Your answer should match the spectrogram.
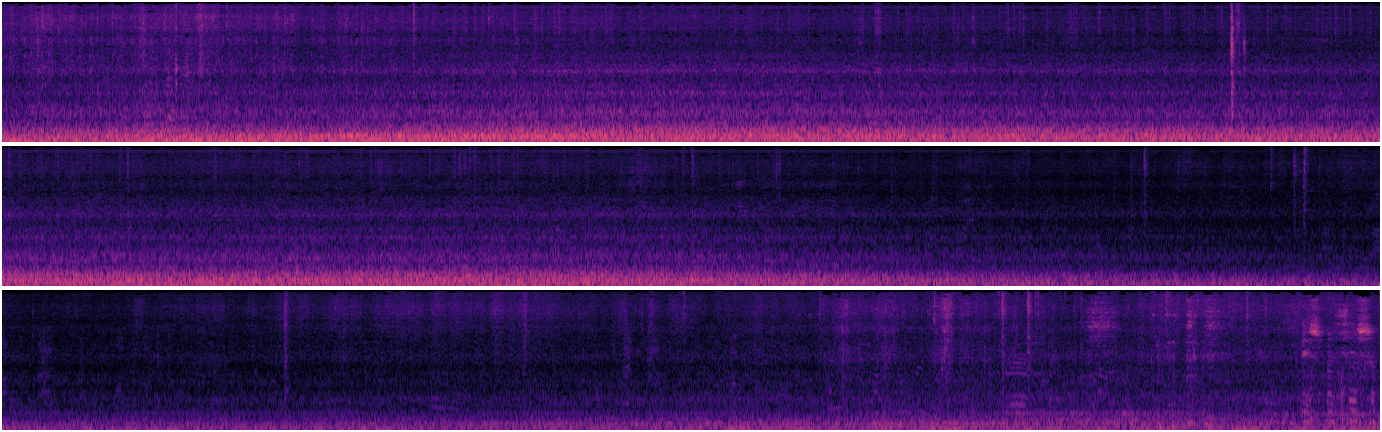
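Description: An airliner's engines and wheels heard from inside the cabin during the landing rollout: a loud, low rumble that fades over the first twenty seconds as the aircraft slows, then settles to a quieter steady noise at taxi speed.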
